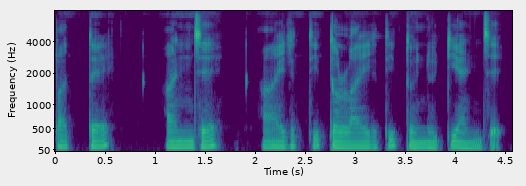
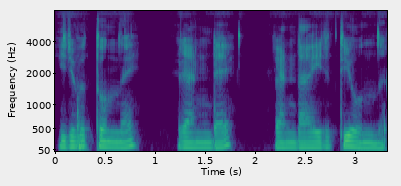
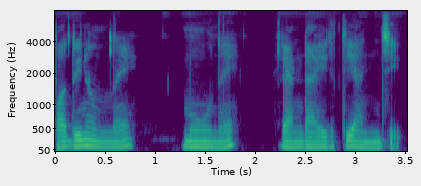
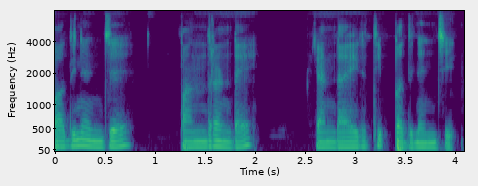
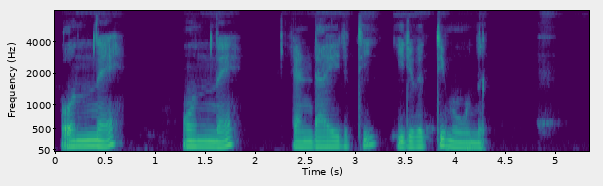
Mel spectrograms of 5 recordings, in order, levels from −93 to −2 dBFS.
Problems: none marked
